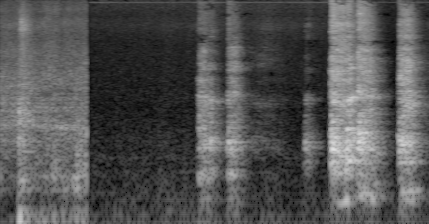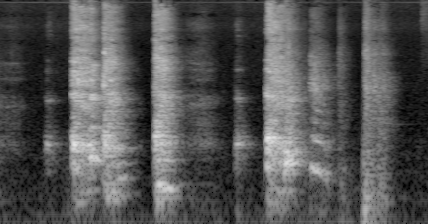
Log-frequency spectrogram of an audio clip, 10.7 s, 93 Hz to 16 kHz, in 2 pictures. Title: Girl Coughing 310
